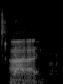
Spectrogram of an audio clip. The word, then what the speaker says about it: Ghanaian: Ghanaian.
